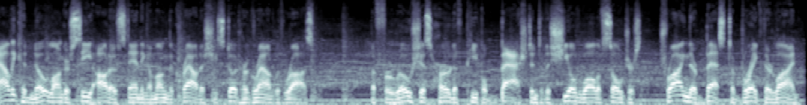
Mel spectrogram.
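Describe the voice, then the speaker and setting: A man's voice: fairly low pitch, normal speed. A man reading scripted adventure story narration as an audiobook narrator. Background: background music.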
